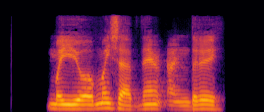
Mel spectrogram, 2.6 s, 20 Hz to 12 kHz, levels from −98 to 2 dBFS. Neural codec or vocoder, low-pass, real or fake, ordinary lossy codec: codec, 16 kHz, 0.5 kbps, X-Codec, HuBERT features, trained on balanced general audio; 7.2 kHz; fake; MP3, 48 kbps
